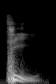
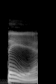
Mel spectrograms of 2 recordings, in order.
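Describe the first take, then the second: First: "T" with a hissing puff of air; aspirated "T", tongue behind upper teeth; English T. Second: Plain "T" as Indonesian te, no puff; unaspirated Indonesian "T". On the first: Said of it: "T dalam English phonetic symbols". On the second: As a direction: say "T" without any burst of air. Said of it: "Bukan T ya". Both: Shown as a demonstration.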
